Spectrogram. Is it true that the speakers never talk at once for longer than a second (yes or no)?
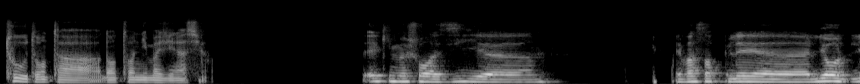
yes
